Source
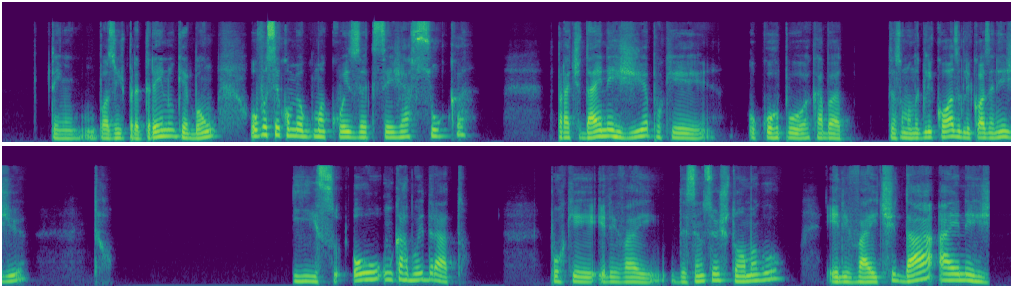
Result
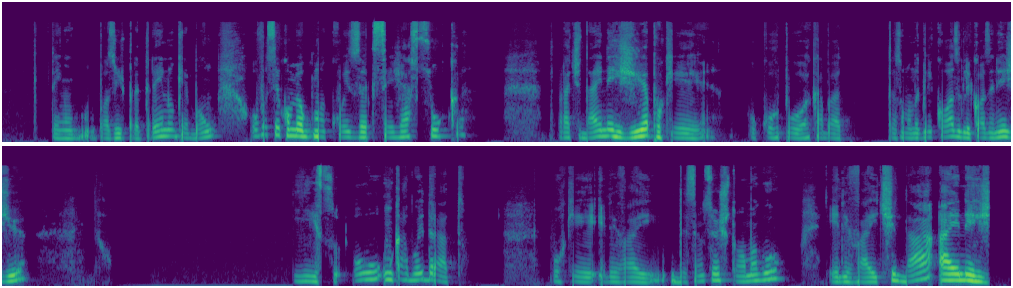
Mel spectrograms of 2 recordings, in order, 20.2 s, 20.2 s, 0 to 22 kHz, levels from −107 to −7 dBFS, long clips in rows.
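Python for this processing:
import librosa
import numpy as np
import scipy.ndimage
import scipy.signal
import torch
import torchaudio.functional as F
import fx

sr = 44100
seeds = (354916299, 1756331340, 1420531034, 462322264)

y = fx.dereverb_blind(x, sr, rt60_s=0.61)
y = fx.auto_swell(y, sr, attack_ms=621.0)
y = y * librosa.db_to_amplitude(-1.0)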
